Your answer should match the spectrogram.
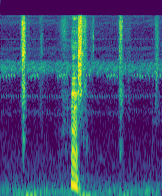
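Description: Steady, high insect chirping, cricket-like, under the scene, with a few faint clicks spread through it. About a second in, a short murmured 'hmm' is the loudest sound.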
